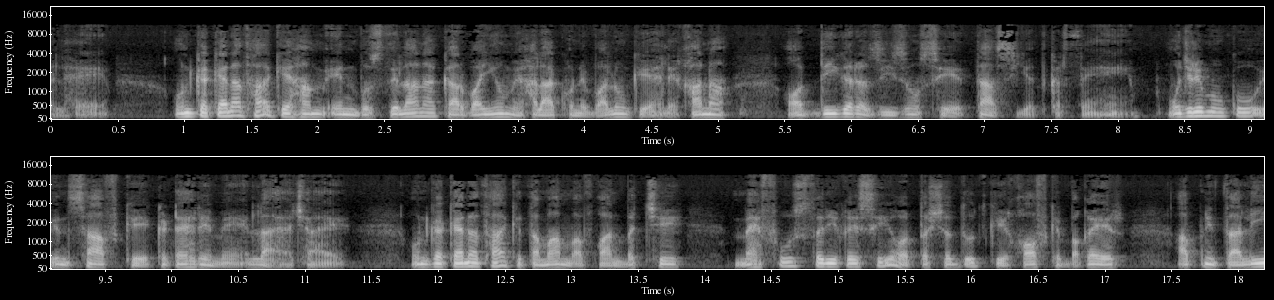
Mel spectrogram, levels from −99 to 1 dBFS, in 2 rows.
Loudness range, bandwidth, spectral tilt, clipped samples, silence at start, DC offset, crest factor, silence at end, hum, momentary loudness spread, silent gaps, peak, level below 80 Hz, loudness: 3 LU; 11.5 kHz; -6.5 dB/octave; under 0.1%; 0 s; under 0.1%; 22 dB; 0 s; none; 12 LU; none; -6 dBFS; -70 dBFS; -28 LUFS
